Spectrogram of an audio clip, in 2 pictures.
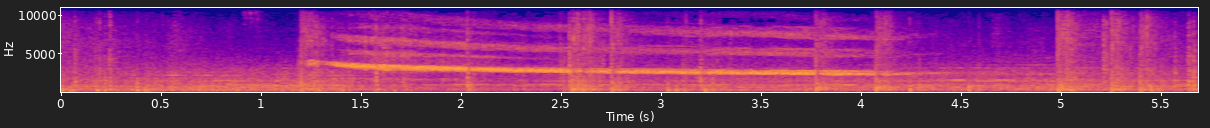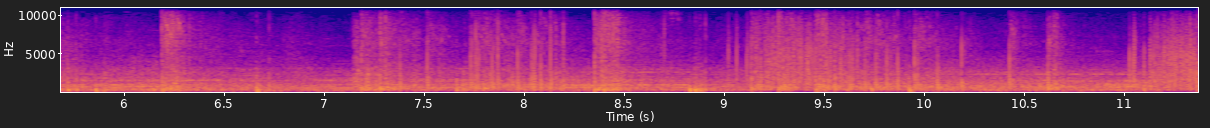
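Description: Aerial fireworks display: a dense run of bangs and crackles from bursting shells, with one long, high whistle falling in pitch from about a second in to about four seconds in.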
